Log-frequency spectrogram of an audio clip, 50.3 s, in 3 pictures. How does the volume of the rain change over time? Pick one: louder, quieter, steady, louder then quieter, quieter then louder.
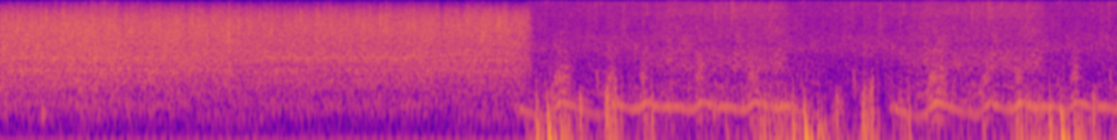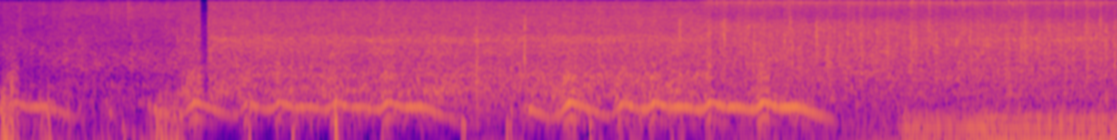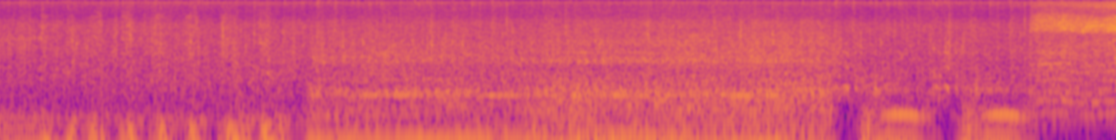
steady.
